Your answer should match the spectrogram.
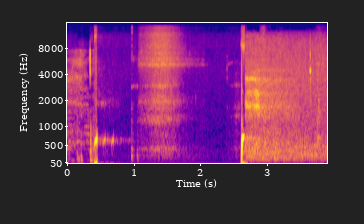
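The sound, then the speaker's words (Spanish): Snoring: a sharp snort, a drawn-out breathy inhale, then a loud sudden rattling exhale that trails off roughly. No one speaks. “Se oyen ronquidos por ahí.”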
